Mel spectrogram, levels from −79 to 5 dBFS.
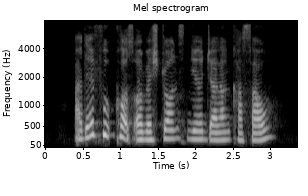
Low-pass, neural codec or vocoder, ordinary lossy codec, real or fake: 7.2 kHz; codec, 16 kHz, 8 kbps, FreqCodec, smaller model; none; fake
